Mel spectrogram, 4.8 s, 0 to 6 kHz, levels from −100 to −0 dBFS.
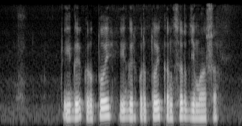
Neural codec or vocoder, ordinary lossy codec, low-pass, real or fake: codec, 16 kHz, 16 kbps, FunCodec, trained on Chinese and English, 50 frames a second; none; 5.4 kHz; fake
